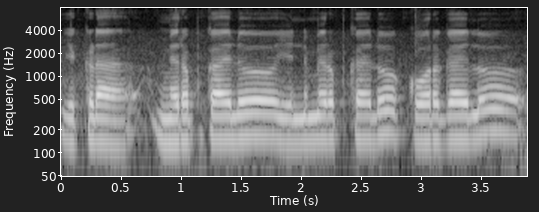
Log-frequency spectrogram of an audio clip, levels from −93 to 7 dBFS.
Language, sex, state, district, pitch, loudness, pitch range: Telugu, male, Andhra Pradesh, Srikakulam, 150 Hz, -15 LUFS, 145-160 Hz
